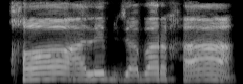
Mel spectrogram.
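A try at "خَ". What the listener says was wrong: খ, খা নয় খ, আলিফ জাবার খ।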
